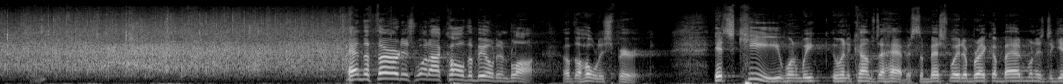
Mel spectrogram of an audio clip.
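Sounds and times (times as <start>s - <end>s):
audience clapping hands: 0.0s - 4.1s
speech: 3.4s - 10.6s.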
